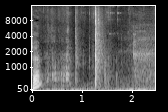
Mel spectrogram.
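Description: Handling noises as a black fabric belt bag is lifted out of a cardboard box and set aside: faint rustling with a few light clicks, the sharpest about a second and a quarter in.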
